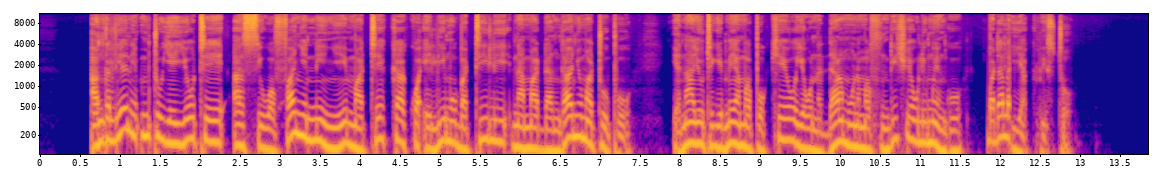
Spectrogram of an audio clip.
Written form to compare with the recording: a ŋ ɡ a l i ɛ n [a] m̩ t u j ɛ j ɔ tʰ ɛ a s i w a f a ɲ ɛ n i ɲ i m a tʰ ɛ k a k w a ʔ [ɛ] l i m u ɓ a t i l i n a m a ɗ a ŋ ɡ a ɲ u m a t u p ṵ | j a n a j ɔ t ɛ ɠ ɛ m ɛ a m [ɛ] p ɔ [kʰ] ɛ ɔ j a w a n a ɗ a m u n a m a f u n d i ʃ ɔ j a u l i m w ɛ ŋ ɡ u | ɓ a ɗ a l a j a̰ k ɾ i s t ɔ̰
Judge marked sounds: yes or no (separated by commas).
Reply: no, yes, no, yes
